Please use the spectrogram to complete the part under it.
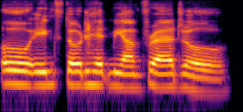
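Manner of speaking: mock, sneering, slow taunting whine. Arguing over who got hurt, the speaker mimics the other person in a mocking imitation. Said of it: "You were the one who's like".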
